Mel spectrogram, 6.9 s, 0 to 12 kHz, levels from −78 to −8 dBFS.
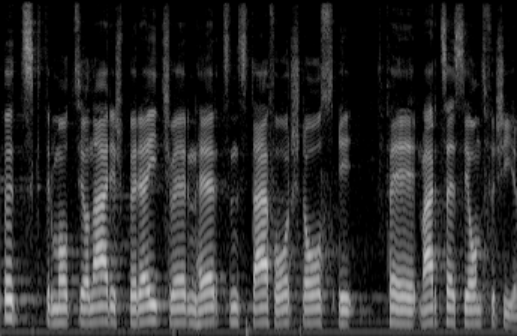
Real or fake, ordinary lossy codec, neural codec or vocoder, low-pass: real; none; none; none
